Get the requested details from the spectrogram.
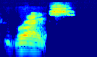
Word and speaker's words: Grice: Matt Drives? – Matt Grice. Grice. – Grice. How do you spell that? – G-R-I-C-E. – G-R-I-C-E.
